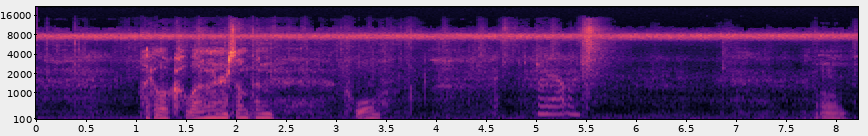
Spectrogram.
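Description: A young boy speaks up close.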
